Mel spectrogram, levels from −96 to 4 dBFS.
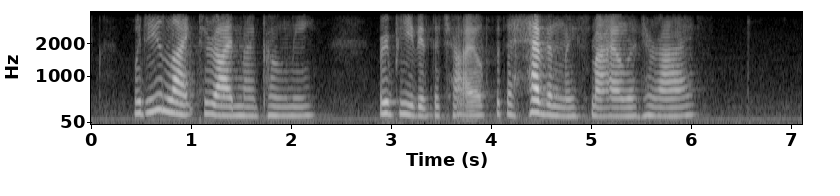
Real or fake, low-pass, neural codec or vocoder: real; 3.6 kHz; none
